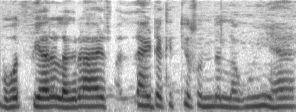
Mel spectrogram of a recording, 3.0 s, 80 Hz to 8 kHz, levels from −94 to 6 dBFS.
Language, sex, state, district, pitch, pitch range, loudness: Hindi, male, Uttar Pradesh, Muzaffarnagar, 235 Hz, 225-250 Hz, -18 LUFS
